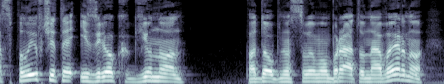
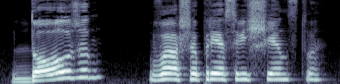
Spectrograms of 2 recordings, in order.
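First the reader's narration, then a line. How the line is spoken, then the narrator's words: Calm questioning. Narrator (Russian): переспросил он спокойным тоном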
